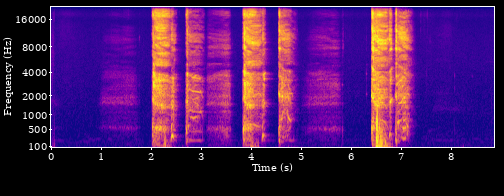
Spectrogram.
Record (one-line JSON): {"three_cough_length": "8.9 s", "three_cough_amplitude": 20678, "three_cough_signal_mean_std_ratio": 0.29, "survey_phase": "alpha (2021-03-01 to 2021-08-12)", "age": "45-64", "gender": "Female", "wearing_mask": "No", "symptom_cough_any": true, "symptom_fatigue": true, "symptom_onset": "3 days", "smoker_status": "Never smoked", "respiratory_condition_asthma": false, "respiratory_condition_other": false, "recruitment_source": "Test and Trace", "submission_delay": "2 days", "covid_test_result": "Positive", "covid_test_method": "RT-qPCR"}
